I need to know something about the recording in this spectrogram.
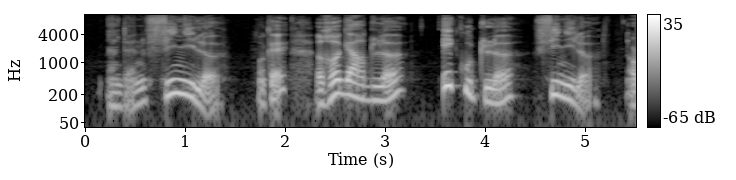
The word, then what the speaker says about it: écoute-le: Écoute-le. Okay, écoute-le. So here you pronounce it. And then finis-le. Okay, regarde-le, écoute-le, finis-le.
